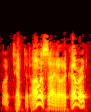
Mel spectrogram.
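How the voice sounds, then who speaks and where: A man's voice: on the low side, huge pitch swings, quick pace, a bit bright, husky, dry recording, exaggerated voice. A man playing a blunt, wisecracking police inspector with slangy, hard-boiled delivery in 1940s radio mystery style. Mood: incredulous. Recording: muffled old-time radio recording.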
